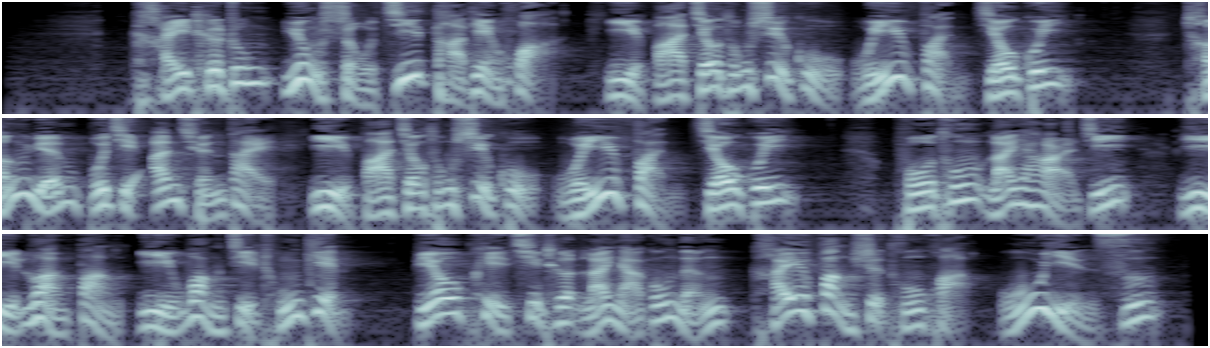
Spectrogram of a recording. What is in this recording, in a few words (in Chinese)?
男, 科技解说; 车充蓝牙耳机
